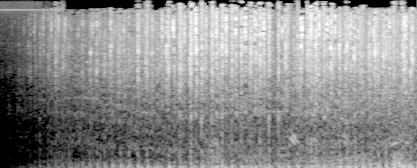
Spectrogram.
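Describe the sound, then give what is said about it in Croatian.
Motorcycles of various sizes, engine capacities and equipment roll in as a column into Krajina Square in Banja Luka, their engines a steady, throbbing roar that swells gradually from faint to loud. “U koloni veliki i mali različite kubikaže i opreme na Trg Krajine pristigli su brojni dvotočkaši.”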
